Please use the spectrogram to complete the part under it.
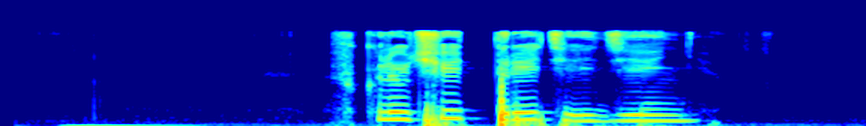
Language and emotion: Russian, sad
